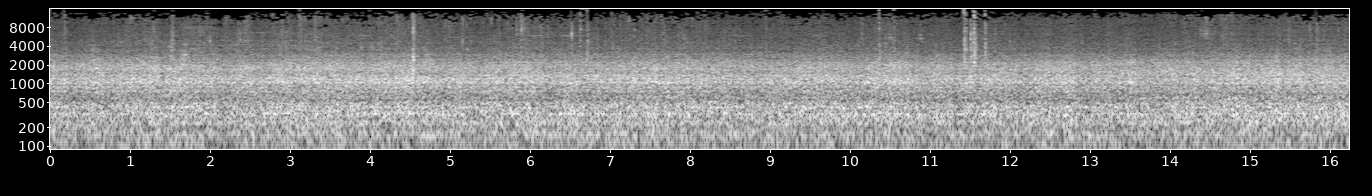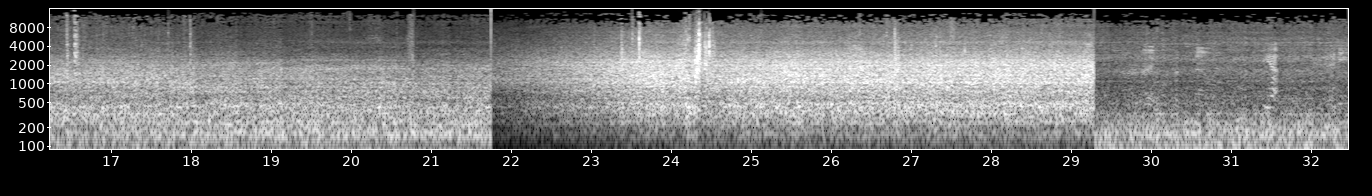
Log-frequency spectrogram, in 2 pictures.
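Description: Steady rumble of a jet airliner's cabin noise in flight, engines and airflow. About three-quarters of the way in it cuts abruptly to a thinner, quieter hiss, and near the end a loud rumble returns as the plane rolls down the runway after landing.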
